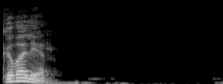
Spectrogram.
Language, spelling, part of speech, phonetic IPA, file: Russian, кавалер, noun, [kəvɐˈlʲer], Ru-кавалер.ogg
- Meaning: 1. cavalier (in medieval Western Europe) 2. knight (a person on whom knighthood has been conferred) 3. a person decorated with an order 4. male dance partner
